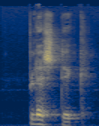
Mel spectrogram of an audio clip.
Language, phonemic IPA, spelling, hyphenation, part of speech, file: Dutch, /ˈplɛs.tɪk/, plastic, plas‧tic, noun / adjective, Nl-plastic.ogg
- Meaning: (noun) 1. plastic (synthetic polymer substance) 2. plastic (specific type of synthetic polymer); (adjective) plastic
